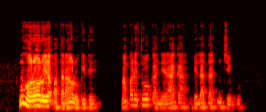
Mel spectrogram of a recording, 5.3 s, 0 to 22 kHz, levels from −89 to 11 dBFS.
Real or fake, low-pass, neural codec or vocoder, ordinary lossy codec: real; 10.8 kHz; none; AAC, 64 kbps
